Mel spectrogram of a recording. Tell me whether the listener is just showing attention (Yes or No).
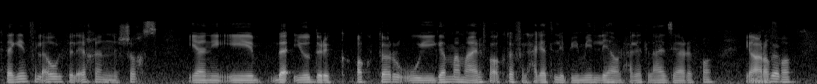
Yes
